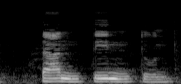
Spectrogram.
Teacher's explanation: উপরে দুই দাতের গোড়ার সঙ্গে লাগাইয়া পড়তে হয় তা যেমন এইযে জিহ্বার আগা সামনের উপরে দুই দাতের গোড়ার সঙ্গে লাগবে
